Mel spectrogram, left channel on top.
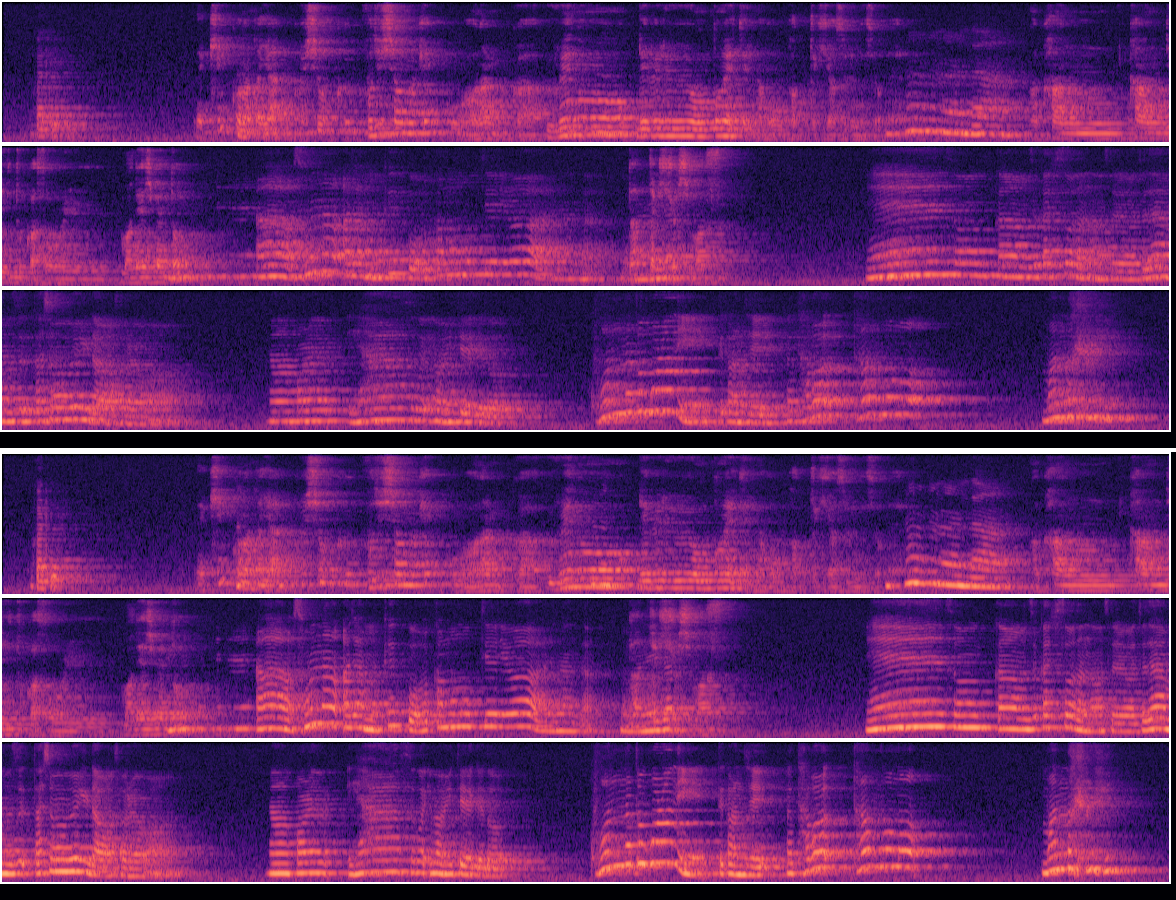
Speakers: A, on the right; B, on the left.
A: とかって。
B: で、結構なんか役職、
A: あ、
B: ポジションが結構なんか上のレベルを求めてるのが多かった気がするんですよね。
A: うん、そうなんだ。
B: まか管、管理とかそういうマネジメント
A: えー、ああ、そんな、あ、じゃあもう結構若者っていうよりは、あれなんだ。もうマネージャーとか。
B: だった気がします。
A: えー、そうか、難しそうだな、それは。じゃあ、むず、私も無理だわ、それは。あー、これ、いやー、すごい、今見てるけど、こんなところにって感じ。なんか田ば、田んぼの真ん中に <laughs> 立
